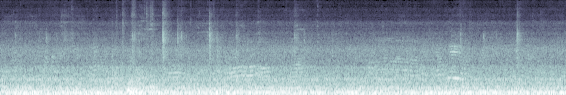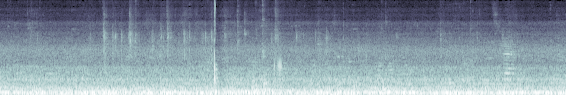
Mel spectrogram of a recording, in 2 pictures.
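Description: Train wheels click and rattle over the track joints.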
